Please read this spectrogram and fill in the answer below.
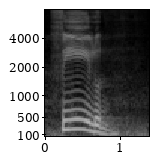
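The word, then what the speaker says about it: فيل: Terkadang ada orang yang mungkin dia sulit mengucapkan huruf fa sehingga dia mengucapkannya dengan huruf pa. Nah, ini amat sangat keliru. Ya, harus diucapkan dengan fa. Ya, makhraj hurufnya antara bibir atas dan bibir bawah, bukan pa tetapi fa.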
